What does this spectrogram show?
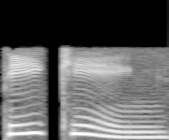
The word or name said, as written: Peking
